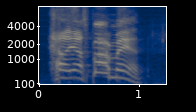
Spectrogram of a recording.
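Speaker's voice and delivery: put-on excitement. Retelling own reaction to the trailer: retelling own excited shout. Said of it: "I just remember going".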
